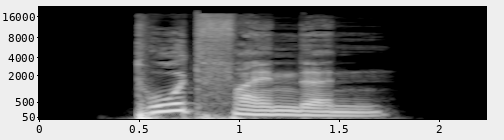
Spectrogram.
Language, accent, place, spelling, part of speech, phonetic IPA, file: German, Germany, Berlin, Todfeindin, noun, [ˈtoːtˌfaɪ̯ndɪn], De-Todfeindin.ogg
- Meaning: female equivalent of Todfeind (“mortal enemy”)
